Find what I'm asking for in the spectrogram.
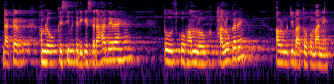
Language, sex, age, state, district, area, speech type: Hindi, male, 30-45, Uttar Pradesh, Varanasi, urban, spontaneous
